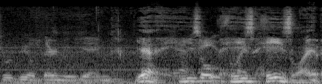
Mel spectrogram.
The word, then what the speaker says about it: Hazelight: Yeah, Hazelight. I was like, is it Hazelight or Hazellight? No one say it's Hazelite. Hazelite.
